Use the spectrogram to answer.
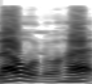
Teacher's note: Lembutkan pelafalannya dalam lau nuha karena ada huruf wau yang sukun didahului dengan fathah.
